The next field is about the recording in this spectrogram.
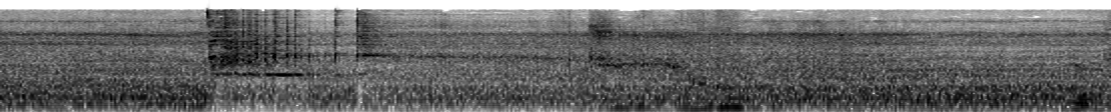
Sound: sound of rapid cooling of hot glass in water

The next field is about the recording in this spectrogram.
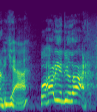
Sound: laughter

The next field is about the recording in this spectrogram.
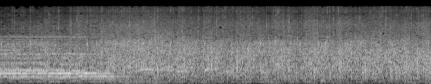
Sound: applause

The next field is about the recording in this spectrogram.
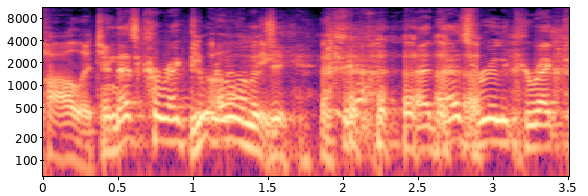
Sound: laughs

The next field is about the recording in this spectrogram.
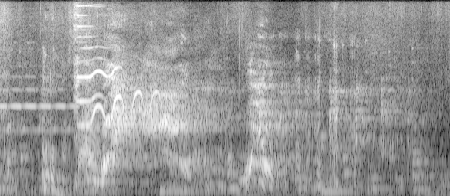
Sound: screams

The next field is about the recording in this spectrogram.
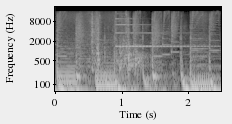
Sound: cha-chinging; upbeat music

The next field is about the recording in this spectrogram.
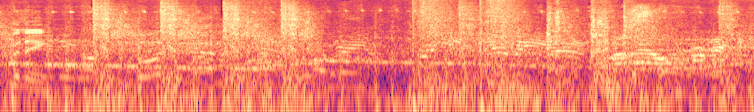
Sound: sirens, bullets firing, explosions

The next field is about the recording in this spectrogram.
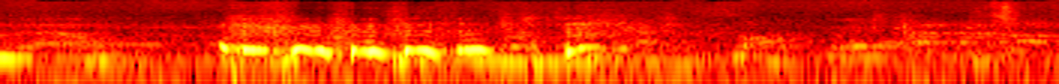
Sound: laughs

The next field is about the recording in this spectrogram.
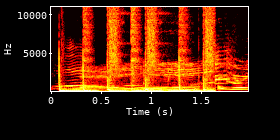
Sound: child laughing

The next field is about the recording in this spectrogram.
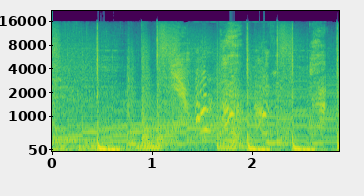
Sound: barking

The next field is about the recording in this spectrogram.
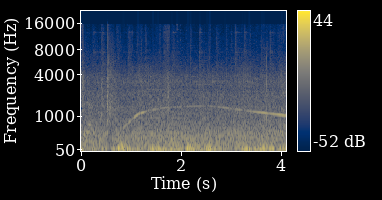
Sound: sirens

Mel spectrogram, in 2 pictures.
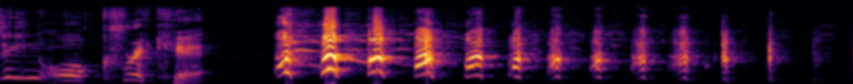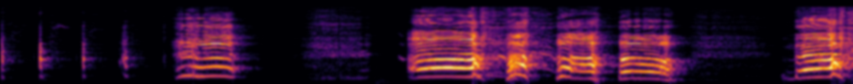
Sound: laughter

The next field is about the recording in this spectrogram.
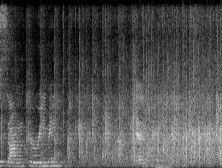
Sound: clapping

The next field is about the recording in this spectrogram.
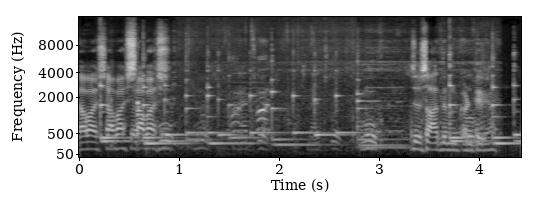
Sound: phone rings

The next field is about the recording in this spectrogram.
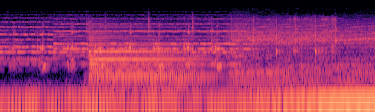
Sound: clocks chiming

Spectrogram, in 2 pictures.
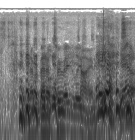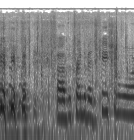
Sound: laughter

